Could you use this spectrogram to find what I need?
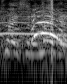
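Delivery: shouting names over the crowd; calling out. Real, not acted. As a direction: call out loud above the noise. Reporter calling over walk crowd.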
